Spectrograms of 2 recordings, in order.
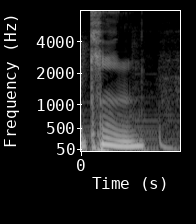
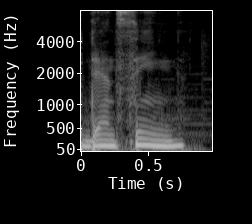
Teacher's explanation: The first sound change is that the A and the I sound tend to become long before NG.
